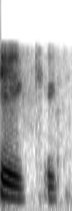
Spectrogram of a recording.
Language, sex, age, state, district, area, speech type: Maithili, male, 18-30, Bihar, Samastipur, rural, conversation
